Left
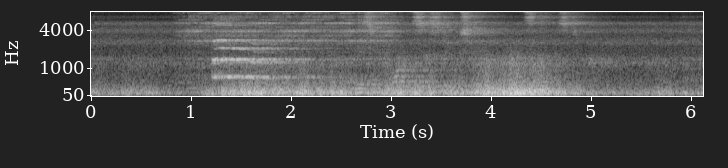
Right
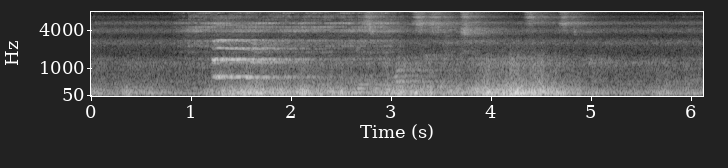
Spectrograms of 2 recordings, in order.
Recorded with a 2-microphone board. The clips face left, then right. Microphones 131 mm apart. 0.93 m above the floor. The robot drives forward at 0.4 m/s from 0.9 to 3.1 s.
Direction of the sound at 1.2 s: 20° left (ahead or behind).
